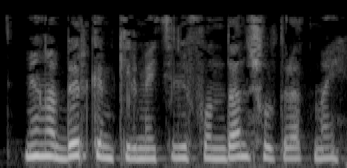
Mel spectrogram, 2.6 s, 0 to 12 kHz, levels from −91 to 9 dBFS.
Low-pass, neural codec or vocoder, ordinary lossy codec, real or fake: 10.8 kHz; none; MP3, 32 kbps; real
